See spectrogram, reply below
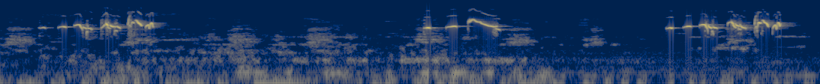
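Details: Oriental magpie-robin singing a relaxed song: three bursts of clear whistled and warbled phrases, each opening with a steady whistle and then breaking into quick rising and falling notes, with quiet pauses between.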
